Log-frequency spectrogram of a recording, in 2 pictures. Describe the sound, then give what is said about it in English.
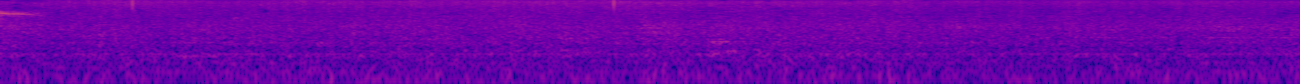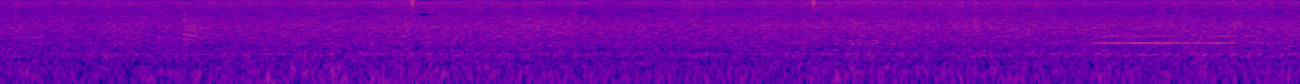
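Rain falls as a steady, even hiss that runs unbroken for the whole stretch, with no voices and no separate drops standing out. “The rains have heard me.”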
